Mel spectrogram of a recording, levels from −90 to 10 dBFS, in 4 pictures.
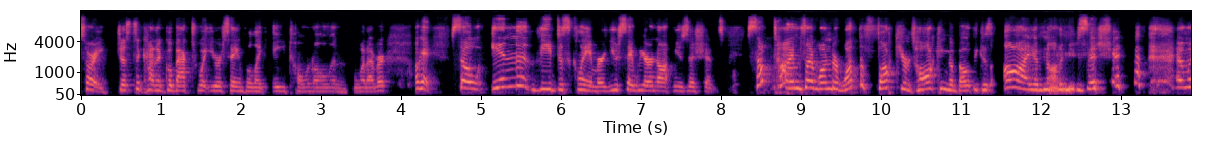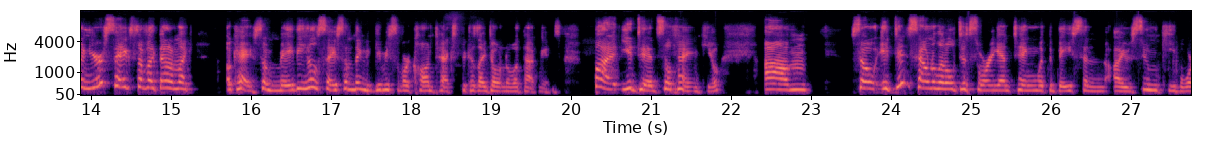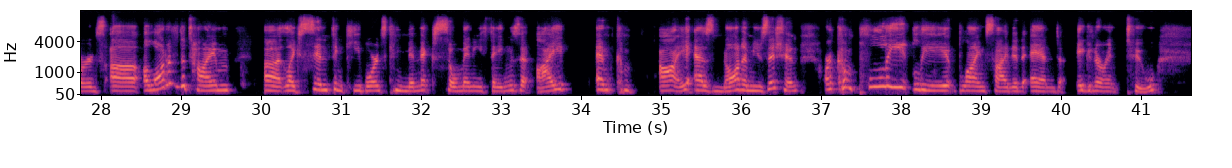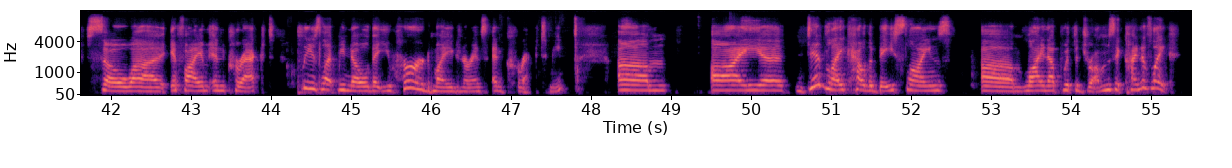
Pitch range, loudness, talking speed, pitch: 195-275 Hz, -20 LUFS, 175 wpm, 215 Hz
